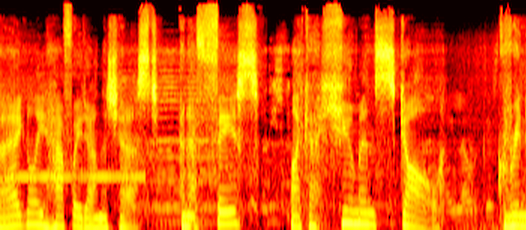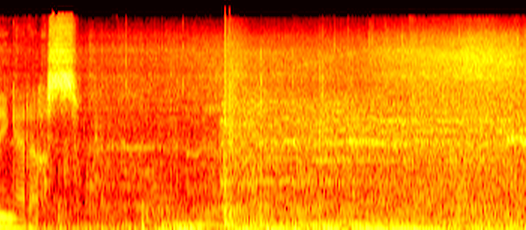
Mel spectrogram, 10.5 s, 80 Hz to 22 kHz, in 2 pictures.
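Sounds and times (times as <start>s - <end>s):
speech: 0.2s - 6.4s
tires churning and spraying loose dirt: 4.8s - 10.5s
car engine revving hard: 5.7s - 10.5s.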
